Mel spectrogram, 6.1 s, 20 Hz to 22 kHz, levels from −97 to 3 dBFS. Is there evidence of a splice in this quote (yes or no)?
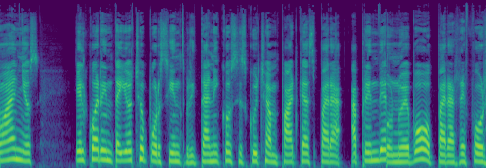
yes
